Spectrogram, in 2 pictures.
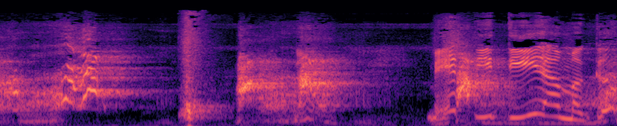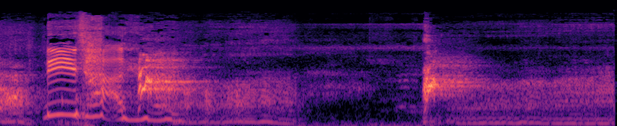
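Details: An angry pug snaps at a new friend it will not cooperate with, giving wavering whiny yips and short barks in clusters. Vietnamese speech runs alongside, with a final sharp bark near the end.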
